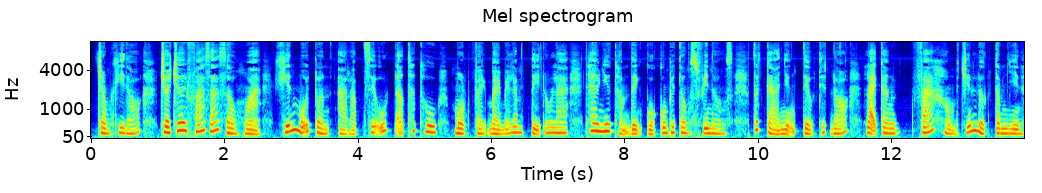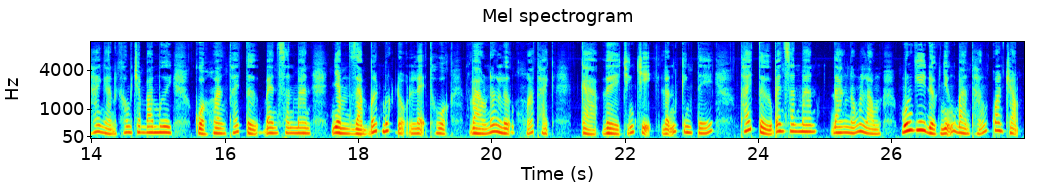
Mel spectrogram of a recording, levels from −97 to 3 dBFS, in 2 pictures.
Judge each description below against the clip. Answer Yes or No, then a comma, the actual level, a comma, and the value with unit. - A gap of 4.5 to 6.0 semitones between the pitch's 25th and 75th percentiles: Yes, average, 5.0 semitones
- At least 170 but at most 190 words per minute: Yes, average, 180 wpm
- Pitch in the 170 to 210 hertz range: Yes, medium, 185 Hz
